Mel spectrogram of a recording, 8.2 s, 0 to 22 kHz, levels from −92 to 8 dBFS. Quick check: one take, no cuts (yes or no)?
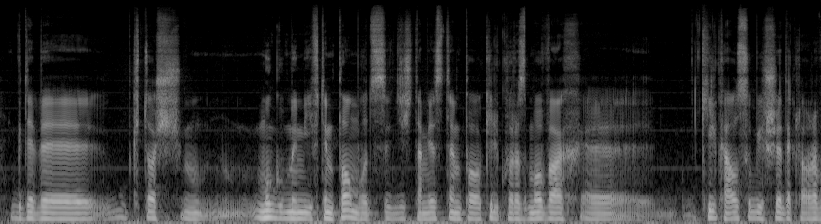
yes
